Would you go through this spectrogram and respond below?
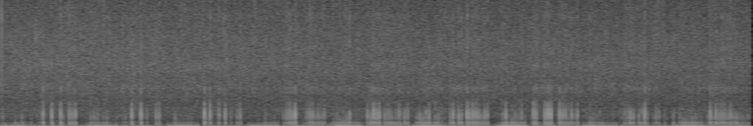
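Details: Contented domestic cat, ginger tabby or calico, purring while asleep: a continuous deep motor-like rumble broken into regular breath-length pulses, with faint rain and small clicking sounds behind.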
